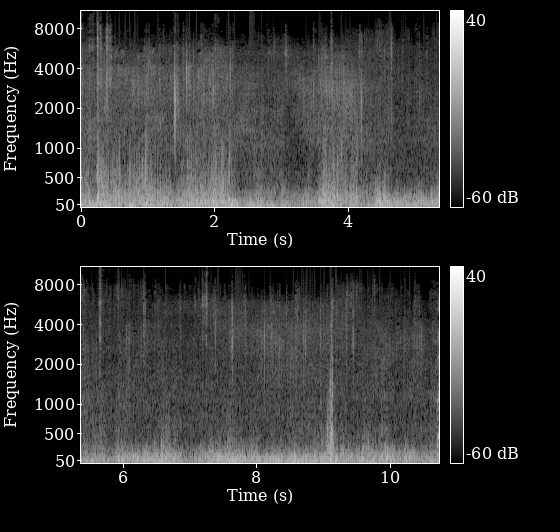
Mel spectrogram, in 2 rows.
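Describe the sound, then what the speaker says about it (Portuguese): Strong wind buffets the microphone in Puerto San Julián, a coastal Patagonian town on Argentina's Ruta 3, producing a steady low roar with gusty surges throughout. "O vento aqui é muito forte."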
